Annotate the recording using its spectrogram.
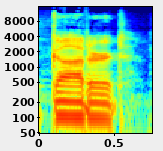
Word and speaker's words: Goedert: I looked it up. It is Goddard.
